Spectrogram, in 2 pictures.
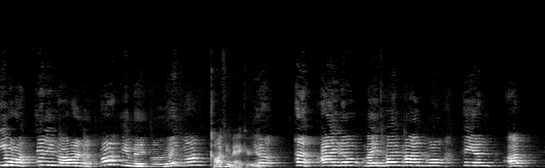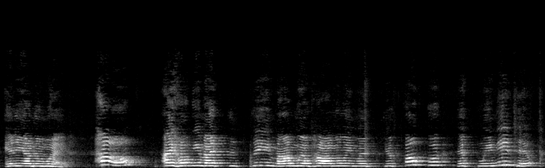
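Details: Dysarthria in a woman with cerebral palsy who cooks independently with limited help.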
